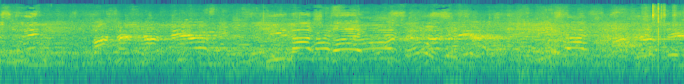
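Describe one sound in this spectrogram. Voices in a crowd shout and call out loudly from nearby.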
